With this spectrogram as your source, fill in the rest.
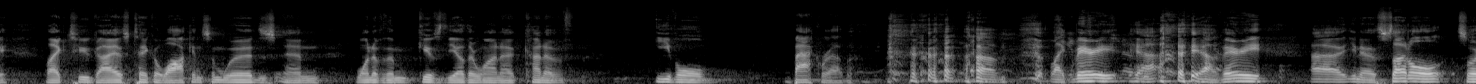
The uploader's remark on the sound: We feature a conversation from Pickathon 2022. Literary Arts partnered with the Pickathon music festival to program on-stage author readings, and for a live recording of The Archive Project at the Lucky Barn stage.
